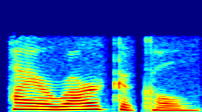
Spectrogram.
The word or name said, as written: hierarchical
